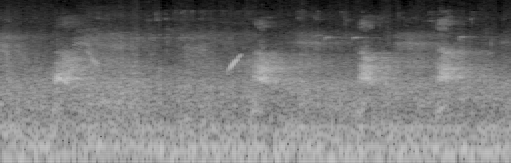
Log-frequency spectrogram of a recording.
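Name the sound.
dog barking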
